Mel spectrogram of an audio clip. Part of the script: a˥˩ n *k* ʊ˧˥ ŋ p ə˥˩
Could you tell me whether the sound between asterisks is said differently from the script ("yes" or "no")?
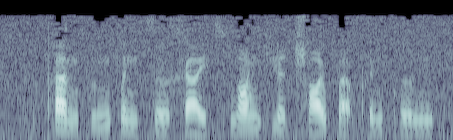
no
